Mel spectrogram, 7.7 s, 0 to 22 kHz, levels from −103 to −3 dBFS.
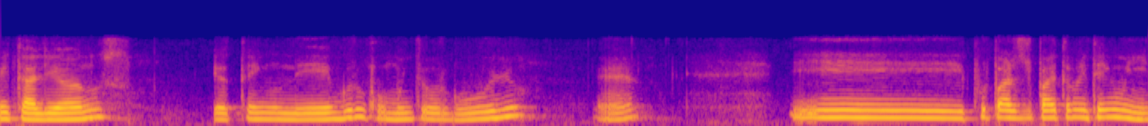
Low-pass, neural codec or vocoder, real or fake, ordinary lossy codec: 7.2 kHz; none; real; Opus, 16 kbps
